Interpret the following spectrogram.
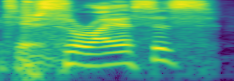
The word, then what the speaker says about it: psoriasis: often is you say psoriasis that is a silent P say psychology yeah the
